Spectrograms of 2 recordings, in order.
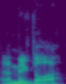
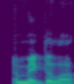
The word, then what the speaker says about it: amygdala: How do you pronounce that? The amygdala. Amygdala.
